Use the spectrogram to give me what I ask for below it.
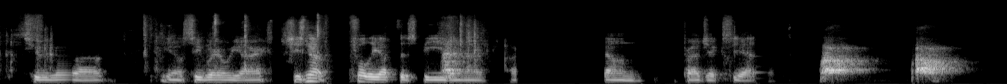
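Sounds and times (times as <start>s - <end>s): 
speech: 0.3s - 5.3s, 6.0s - 7.7s
dog barking during an online meeting: 8.2s - 9.8s.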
